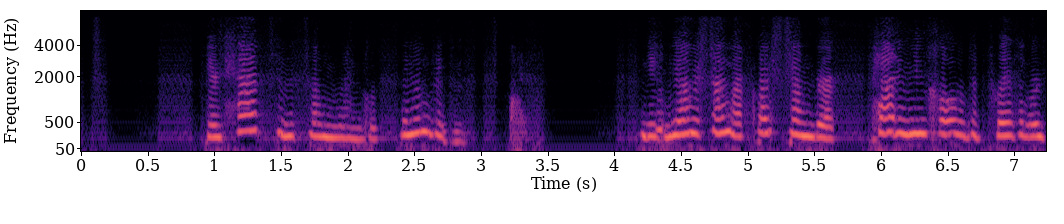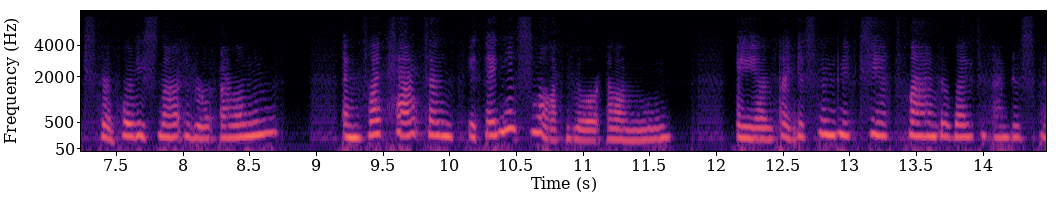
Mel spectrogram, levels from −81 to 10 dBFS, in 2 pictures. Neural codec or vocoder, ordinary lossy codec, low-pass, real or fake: codec, 16 kHz, 0.5 kbps, FreqCodec, smaller model; MP3, 64 kbps; 7.2 kHz; fake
